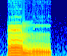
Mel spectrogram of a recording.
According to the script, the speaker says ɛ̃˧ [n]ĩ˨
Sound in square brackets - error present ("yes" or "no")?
yes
